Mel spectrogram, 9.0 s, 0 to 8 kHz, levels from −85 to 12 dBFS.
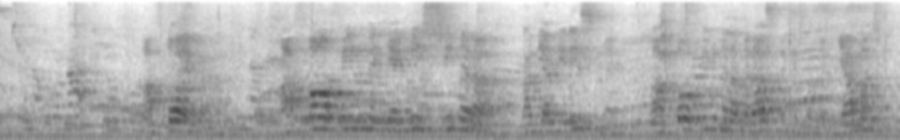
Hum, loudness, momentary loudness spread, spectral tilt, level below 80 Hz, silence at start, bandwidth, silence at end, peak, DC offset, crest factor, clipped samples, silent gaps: none; -27 LUFS; 12 LU; -5 dB/octave; -48 dBFS; 0 s; 7.6 kHz; 0 s; -6 dBFS; under 0.1%; 20 dB; under 0.1%; none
